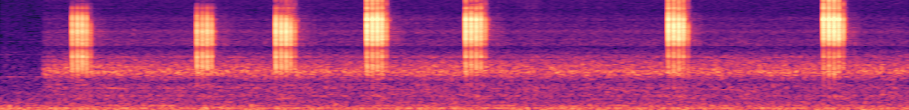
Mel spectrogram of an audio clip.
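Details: A Greater Roadrunner bill-rattles, a sound both males and females make: seven sharp, dry clacks at uneven gaps of about a second, with only a faint hiss underneath.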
